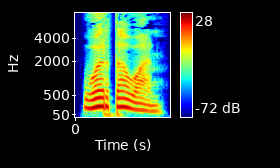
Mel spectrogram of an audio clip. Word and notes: wartawan: Indonesian

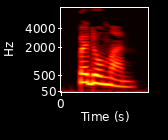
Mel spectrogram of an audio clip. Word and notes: pedoman: Indonesian

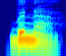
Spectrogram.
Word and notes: benar: indonesian

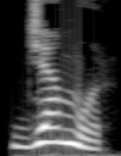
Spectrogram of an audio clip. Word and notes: jamur: Indonesian

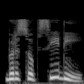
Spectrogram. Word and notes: bersubsidi: indonesian

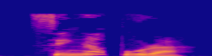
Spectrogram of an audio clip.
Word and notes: singapura: Indonesian

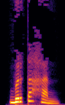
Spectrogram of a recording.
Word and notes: bertahan: indonesian

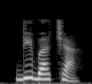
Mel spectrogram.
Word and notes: dibaca: Indonesian

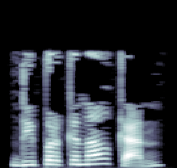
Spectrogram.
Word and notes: diperkenalkan: Indonesian

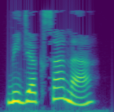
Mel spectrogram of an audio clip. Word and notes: bijaksana: Indonesian

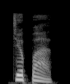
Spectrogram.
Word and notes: cepat: indonesian

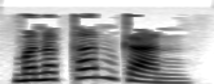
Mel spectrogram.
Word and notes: menekankan: Indonesian

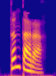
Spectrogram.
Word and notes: tentara: indonesian

